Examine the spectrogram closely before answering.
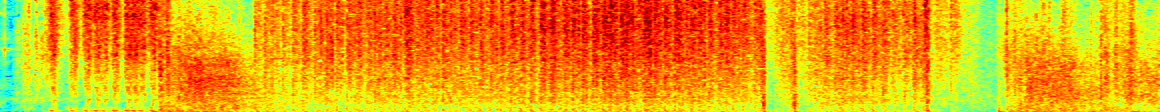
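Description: Rifles fire.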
